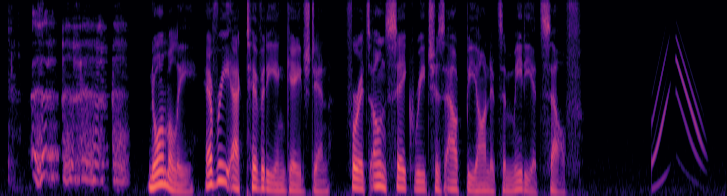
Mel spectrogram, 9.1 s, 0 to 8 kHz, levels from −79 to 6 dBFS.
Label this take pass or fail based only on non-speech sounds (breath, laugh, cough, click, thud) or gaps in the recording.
fail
